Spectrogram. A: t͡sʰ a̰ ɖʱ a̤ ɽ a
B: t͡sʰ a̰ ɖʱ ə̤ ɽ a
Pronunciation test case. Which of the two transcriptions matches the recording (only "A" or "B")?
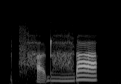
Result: A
